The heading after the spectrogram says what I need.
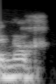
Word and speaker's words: Enoch: El libro de Hanoch, se pronuncia Enoch también, ¿verdad? Pero en hebreo es Hanoch, Enoch o Enoch, también fue discriminado, aprovechando, ¿no?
